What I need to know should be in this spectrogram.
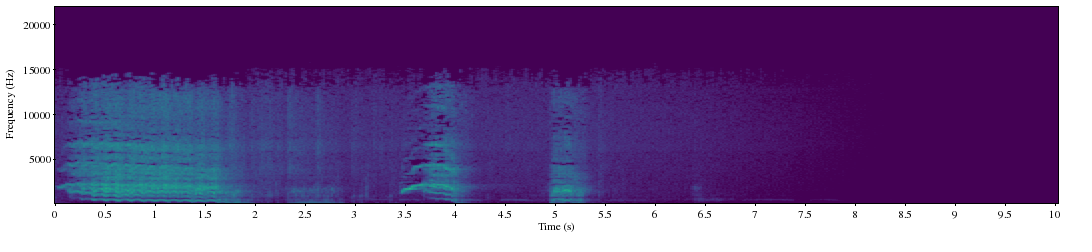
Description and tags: The sound of a horse whinnying, recorded near Auchtermuchty, Fife, Scotland.
Recorded on a Sharp MD-SR40H mini disc with a Audio Technica ART25 stereo microphone
horse, neigh, whinny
